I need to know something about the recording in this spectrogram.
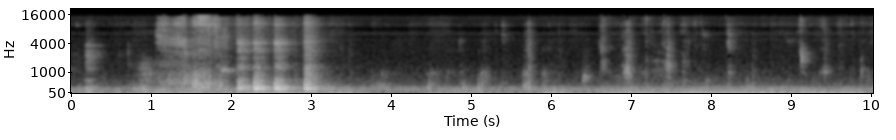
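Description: A woman chews food loudly and smacks her lips close to a microphone.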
